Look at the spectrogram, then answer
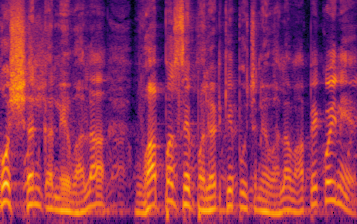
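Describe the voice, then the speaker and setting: A man with a Telangana accent speaks at a fairly high pitch. His pitch swings very widely. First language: Telugu (speaking Hindi). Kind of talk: video commentary rebuttal.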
